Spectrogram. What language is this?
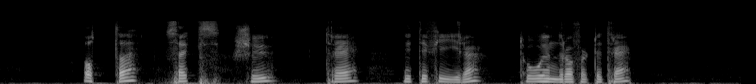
Norwegian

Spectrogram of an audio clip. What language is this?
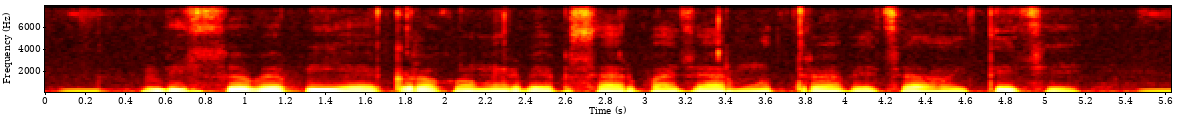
Bangla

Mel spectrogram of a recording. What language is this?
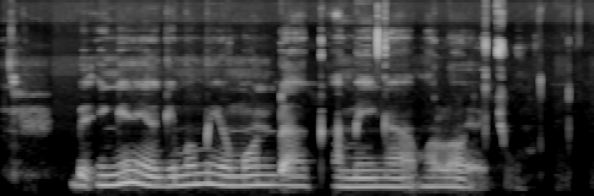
Luo (Kenya and Tanzania)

